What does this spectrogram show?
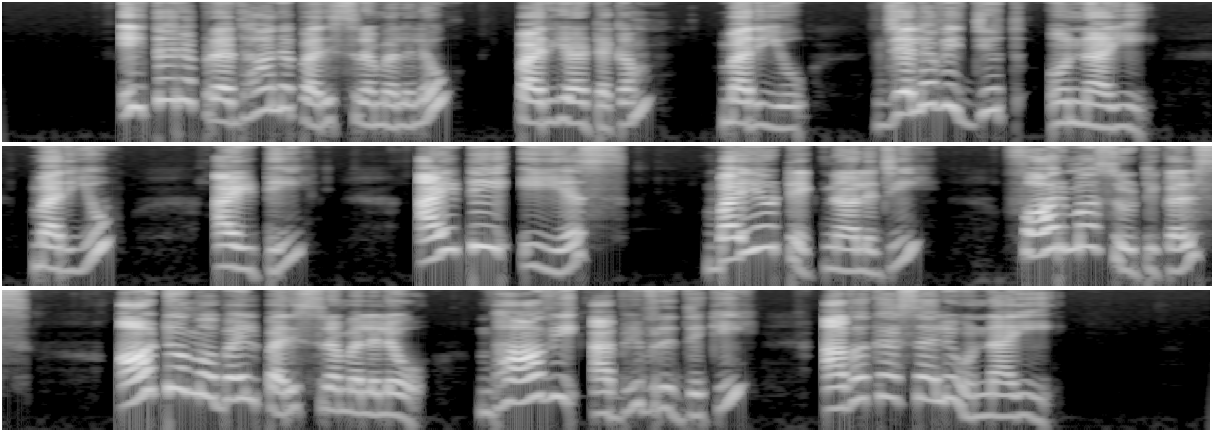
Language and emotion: Telugu, neutral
